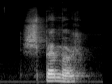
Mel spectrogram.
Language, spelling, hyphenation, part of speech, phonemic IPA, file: Dutch, spammer, spam‧mer, noun, /ˈspɛ.mər/, Nl-spammer.ogg
- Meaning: a spammer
